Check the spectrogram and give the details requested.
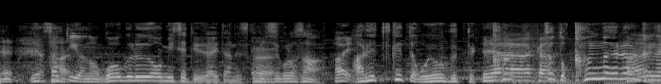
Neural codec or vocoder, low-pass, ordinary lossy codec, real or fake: none; 7.2 kHz; none; real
